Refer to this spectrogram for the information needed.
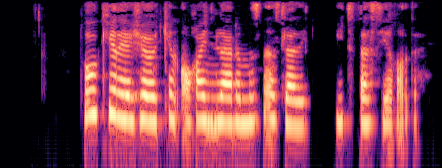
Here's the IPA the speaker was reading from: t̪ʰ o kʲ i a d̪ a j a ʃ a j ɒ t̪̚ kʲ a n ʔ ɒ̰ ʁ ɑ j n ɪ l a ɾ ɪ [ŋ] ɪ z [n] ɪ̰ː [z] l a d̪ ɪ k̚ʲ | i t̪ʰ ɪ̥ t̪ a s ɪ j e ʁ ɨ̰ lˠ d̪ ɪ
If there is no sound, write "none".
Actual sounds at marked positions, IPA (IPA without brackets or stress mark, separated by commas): m, n, z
